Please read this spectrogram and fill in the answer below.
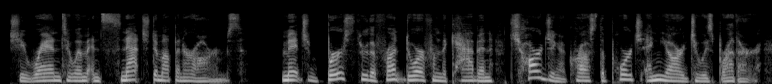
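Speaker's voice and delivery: ordinary delivery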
